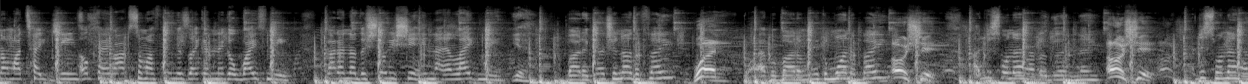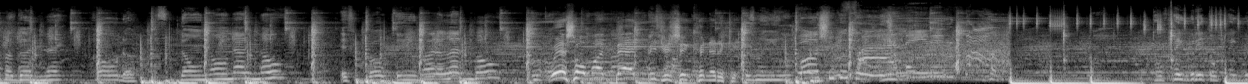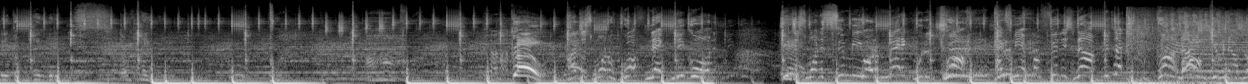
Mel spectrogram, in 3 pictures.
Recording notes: Live audio recording of my segment at Rum Punch Thursdays in Hartford, CT on March 23rd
